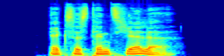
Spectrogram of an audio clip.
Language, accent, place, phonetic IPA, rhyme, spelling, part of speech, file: German, Germany, Berlin, [ɛksɪstɛnˈt͡si̯ɛlə], -ɛlə, existentielle, adjective, De-existentielle.ogg
- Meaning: inflection of existentiell: 1. strong/mixed nominative/accusative feminine singular 2. strong nominative/accusative plural 3. weak nominative all-gender singular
